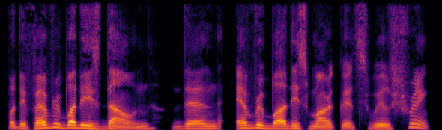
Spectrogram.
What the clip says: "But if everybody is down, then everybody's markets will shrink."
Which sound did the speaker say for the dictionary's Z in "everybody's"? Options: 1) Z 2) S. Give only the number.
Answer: 2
